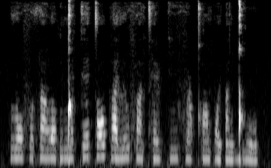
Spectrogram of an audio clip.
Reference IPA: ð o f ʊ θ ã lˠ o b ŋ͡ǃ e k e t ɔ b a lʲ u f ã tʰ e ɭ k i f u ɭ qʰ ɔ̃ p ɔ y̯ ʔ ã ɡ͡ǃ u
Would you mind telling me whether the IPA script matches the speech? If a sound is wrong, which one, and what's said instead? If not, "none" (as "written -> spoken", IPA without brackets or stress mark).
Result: none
